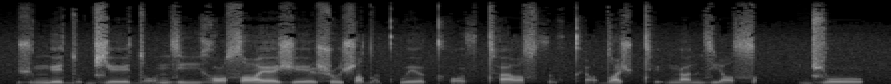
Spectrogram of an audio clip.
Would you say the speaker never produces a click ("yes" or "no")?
yes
